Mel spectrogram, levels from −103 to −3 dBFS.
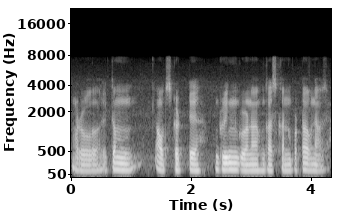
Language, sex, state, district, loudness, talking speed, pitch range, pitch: Nagamese, male, Nagaland, Dimapur, -20 LUFS, 150 wpm, 105-120 Hz, 110 Hz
